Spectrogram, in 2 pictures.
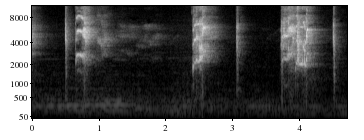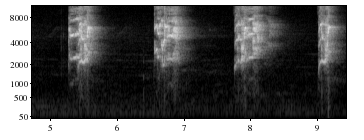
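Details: Lovebird calling, said to attract other birds: harsh, grating high chirps repeated every second or so, broad and rasping, with a few short sharp ticks between them.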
